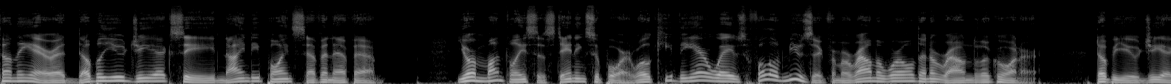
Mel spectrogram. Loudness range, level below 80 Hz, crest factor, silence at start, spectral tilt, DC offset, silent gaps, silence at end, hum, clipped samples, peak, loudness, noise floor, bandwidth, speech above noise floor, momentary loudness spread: 2 LU; -44 dBFS; 18 dB; 0 s; -7 dB/octave; under 0.1%; none; 0 s; none; under 0.1%; -8 dBFS; -27 LUFS; -51 dBFS; 17 kHz; 25 dB; 6 LU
